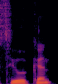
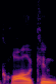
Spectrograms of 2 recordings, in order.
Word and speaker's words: coelacanth: He or she already has 12,000 worth of coelacanth fish or coelacanth, depending on how you would want to pronounce it.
